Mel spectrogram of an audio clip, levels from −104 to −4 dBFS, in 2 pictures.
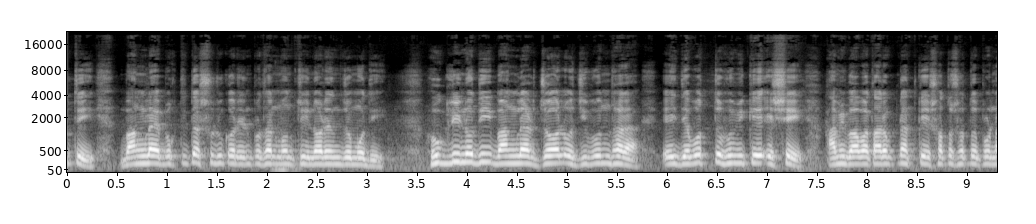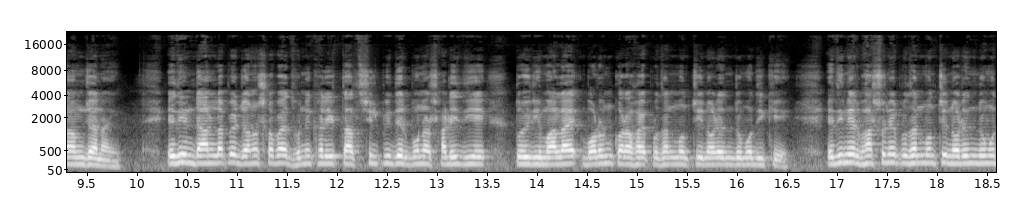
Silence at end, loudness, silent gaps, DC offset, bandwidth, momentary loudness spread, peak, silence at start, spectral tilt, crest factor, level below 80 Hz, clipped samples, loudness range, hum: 0 s; -16 LUFS; none; under 0.1%; 9.8 kHz; 7 LU; -2 dBFS; 0 s; -6.5 dB/octave; 14 dB; -52 dBFS; under 0.1%; 1 LU; none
